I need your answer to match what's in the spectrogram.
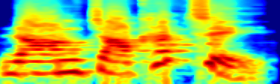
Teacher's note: So number one, we can see that we have a declarative clause, and at the end of the declarative clause, if we have a rising tone, it gives an yes-no interpretation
